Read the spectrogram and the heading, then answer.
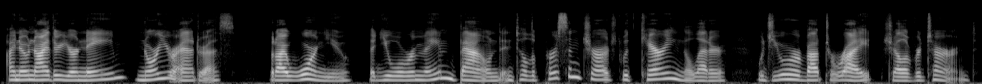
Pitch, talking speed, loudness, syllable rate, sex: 210 Hz, 210 wpm, -20 LUFS, 5.3 syllables/s, female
